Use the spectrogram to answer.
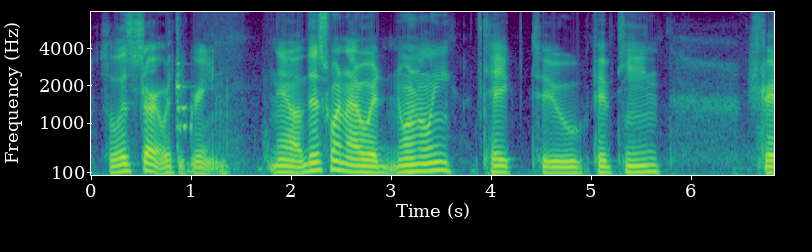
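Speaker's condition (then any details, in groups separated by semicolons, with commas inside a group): Cerebral palsy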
